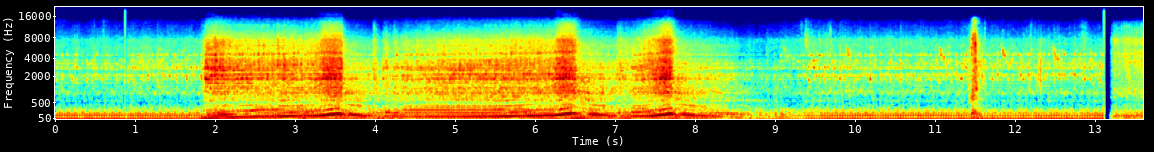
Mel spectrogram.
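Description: A 1965 Ford Falcon engine runs through its exhaust and muffler tips, close and loud, with a rough choked fast idle broken by three or four quick revs that rise and fall before settling back into a steady rumble.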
